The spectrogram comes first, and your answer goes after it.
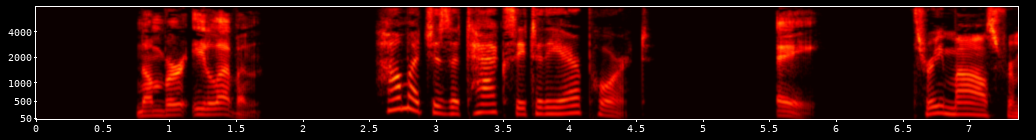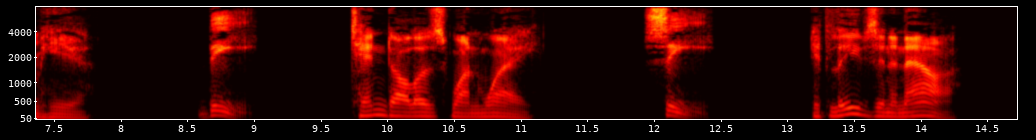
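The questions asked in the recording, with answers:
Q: How much is a taxi to the airport?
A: B: $10 one way.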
